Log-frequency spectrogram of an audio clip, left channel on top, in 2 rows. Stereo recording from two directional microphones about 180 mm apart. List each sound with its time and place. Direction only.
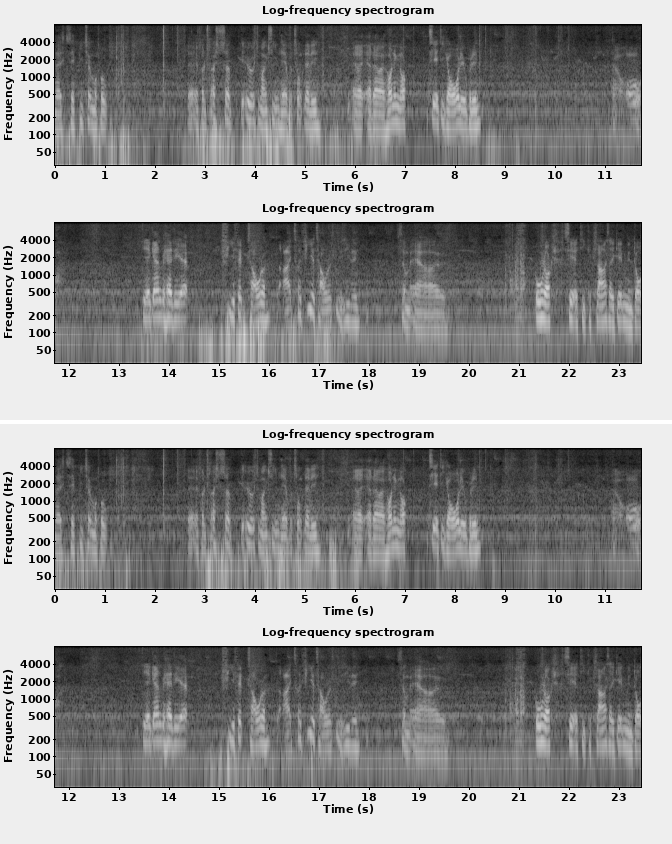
0.0 s speech: 20° left (ahead or behind)
2.1 s speech: 5° left (ahead or behind)
11.1 s a sound: 15° left (ahead or behind)
13.5 s speech: 5° right (ahead or behind)
18.6 s speech: 10° right (ahead or behind)
21.0 s mechanisms: 5° right (ahead or behind)
21.9 s speech: 25° left (ahead or behind)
